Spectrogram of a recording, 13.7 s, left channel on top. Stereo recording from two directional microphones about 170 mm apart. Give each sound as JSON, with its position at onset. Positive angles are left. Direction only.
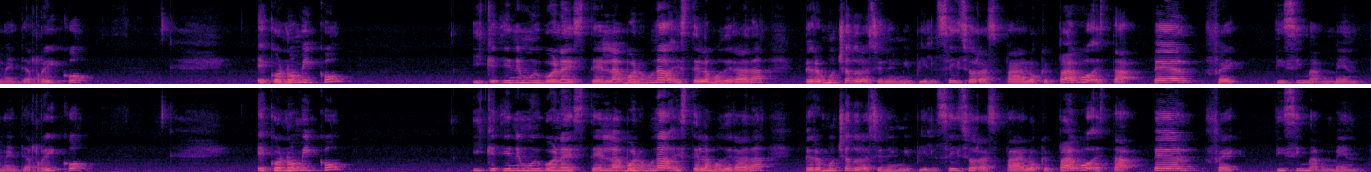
{"t": 0.0, "sound": "speech", "side_deg": 0}
{"t": 2.5, "sound": "speech", "side_deg": 0}
{"t": 4.6, "sound": "speech", "side_deg": 0}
